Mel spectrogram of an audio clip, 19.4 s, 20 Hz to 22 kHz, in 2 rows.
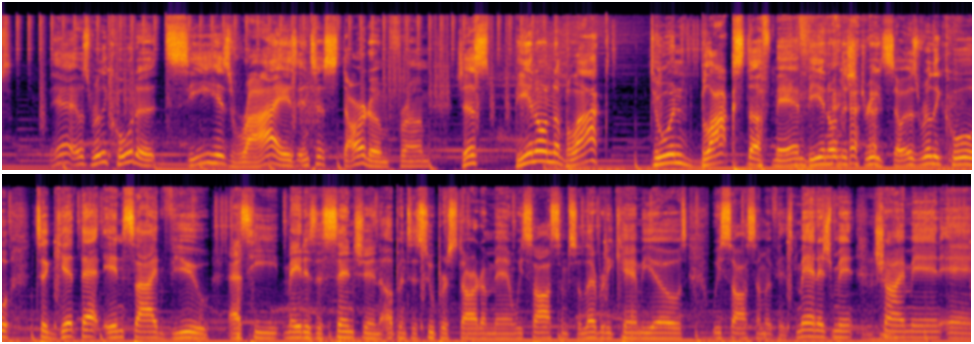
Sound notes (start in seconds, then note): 7.9 laughs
